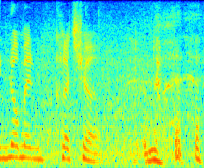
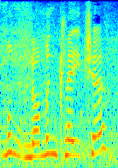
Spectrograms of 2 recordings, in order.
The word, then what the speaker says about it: nomenclature: will serve him well that new Norman clature so how do you say that I think so I think I butchered it nomenclature oh damn sure uh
